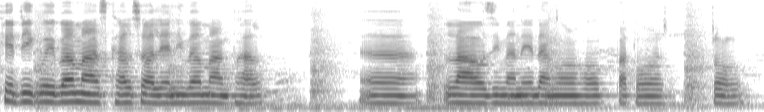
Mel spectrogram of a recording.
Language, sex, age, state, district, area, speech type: Assamese, female, 45-60, Assam, Majuli, rural, spontaneous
